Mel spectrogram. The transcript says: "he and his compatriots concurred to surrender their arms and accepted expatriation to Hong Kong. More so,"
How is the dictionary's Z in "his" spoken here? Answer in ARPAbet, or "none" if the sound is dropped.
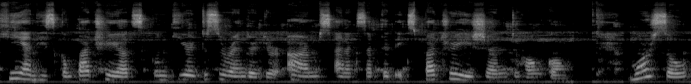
S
